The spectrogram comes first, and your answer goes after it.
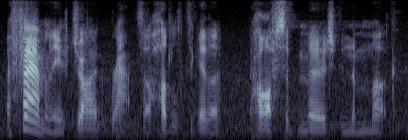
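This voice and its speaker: A man in his twenties reading a first-person story aloud in an expressive, deliberate, dramatic style. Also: fairly low pitch, a little hiss or hum. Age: 20s. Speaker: video creator reading a visual novel. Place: small room at home, indoors.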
